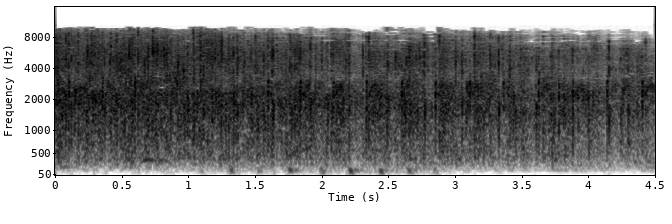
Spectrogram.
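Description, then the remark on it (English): A crowd claps steadily in loud, dense applause that fills the whole stretch, with a few brief low thumps mixed in and no voices standing out, a round of applause for the nursery children being called up during a program. “Would you please give them a round of applause for the nursery?”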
